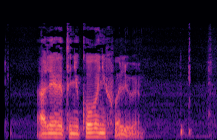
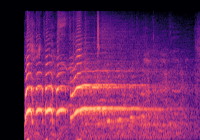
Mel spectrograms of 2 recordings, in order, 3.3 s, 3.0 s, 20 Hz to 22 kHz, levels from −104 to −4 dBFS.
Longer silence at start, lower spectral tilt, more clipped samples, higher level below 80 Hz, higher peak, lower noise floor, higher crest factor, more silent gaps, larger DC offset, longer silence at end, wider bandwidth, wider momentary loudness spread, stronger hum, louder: first, 0.55 s vs 0.35 s; first, -6 dB/octave vs -1.5 dB/octave; neither; second, -72 dBFS vs -50 dBFS; second, -14 dBFS vs -10 dBFS; first, -71 dBFS vs -45 dBFS; first, 20 dB vs 12 dB; neither; neither; first, 0.5 s vs 0.3 s; second, 10.5 kHz vs 15 kHz; first, 22 LU vs 18 LU; neither; second, -32 LUFS vs -19 LUFS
